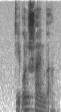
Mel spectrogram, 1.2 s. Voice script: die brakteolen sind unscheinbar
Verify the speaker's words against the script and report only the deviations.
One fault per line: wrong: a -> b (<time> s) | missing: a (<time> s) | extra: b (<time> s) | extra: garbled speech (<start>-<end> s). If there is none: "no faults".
missing: brakteolen sind (0.4 s)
